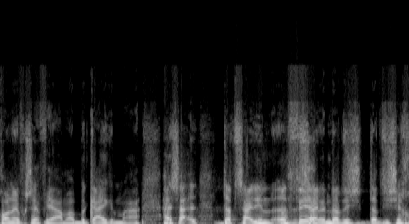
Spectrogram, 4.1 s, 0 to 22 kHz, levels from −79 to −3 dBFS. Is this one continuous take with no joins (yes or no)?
no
